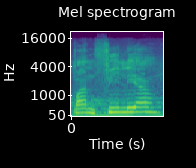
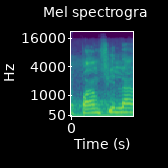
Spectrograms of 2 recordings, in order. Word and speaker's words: Panfilia: Terminamos diciendo, pasando luego por Pisidia, vinieron a Panfilia. ¿Cómo se pronuncia? Pánfila, no, ¿verdad? Panfilia.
